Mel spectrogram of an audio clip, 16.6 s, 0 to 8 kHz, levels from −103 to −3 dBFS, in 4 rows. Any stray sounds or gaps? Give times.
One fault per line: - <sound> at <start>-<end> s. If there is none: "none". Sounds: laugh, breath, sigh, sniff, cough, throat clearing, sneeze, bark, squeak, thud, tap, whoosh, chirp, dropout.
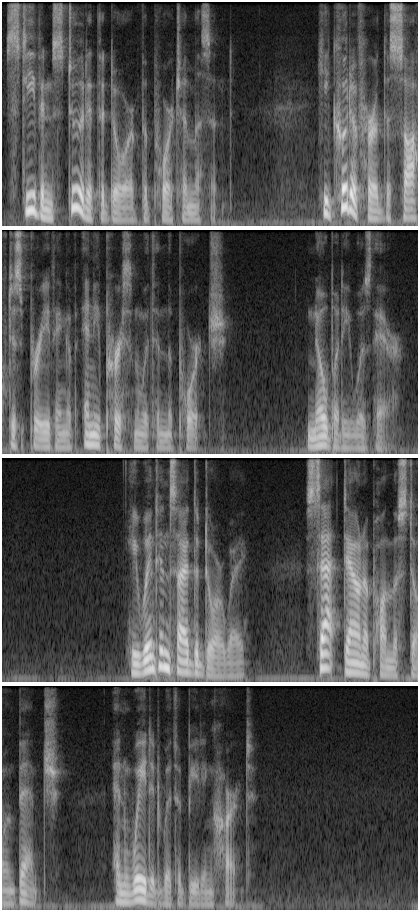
none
